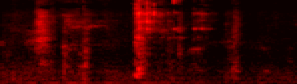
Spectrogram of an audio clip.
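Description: Near silence with a few faint, light knocks and clinks, the first small one early and a slightly louder one about a second in, as a small pot is handled and set back down.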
